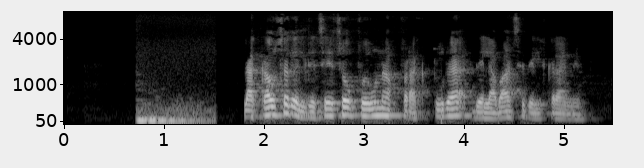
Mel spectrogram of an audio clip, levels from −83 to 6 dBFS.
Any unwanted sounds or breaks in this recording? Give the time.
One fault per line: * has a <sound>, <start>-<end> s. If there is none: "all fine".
* has a thud, 0.7-1.5 s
